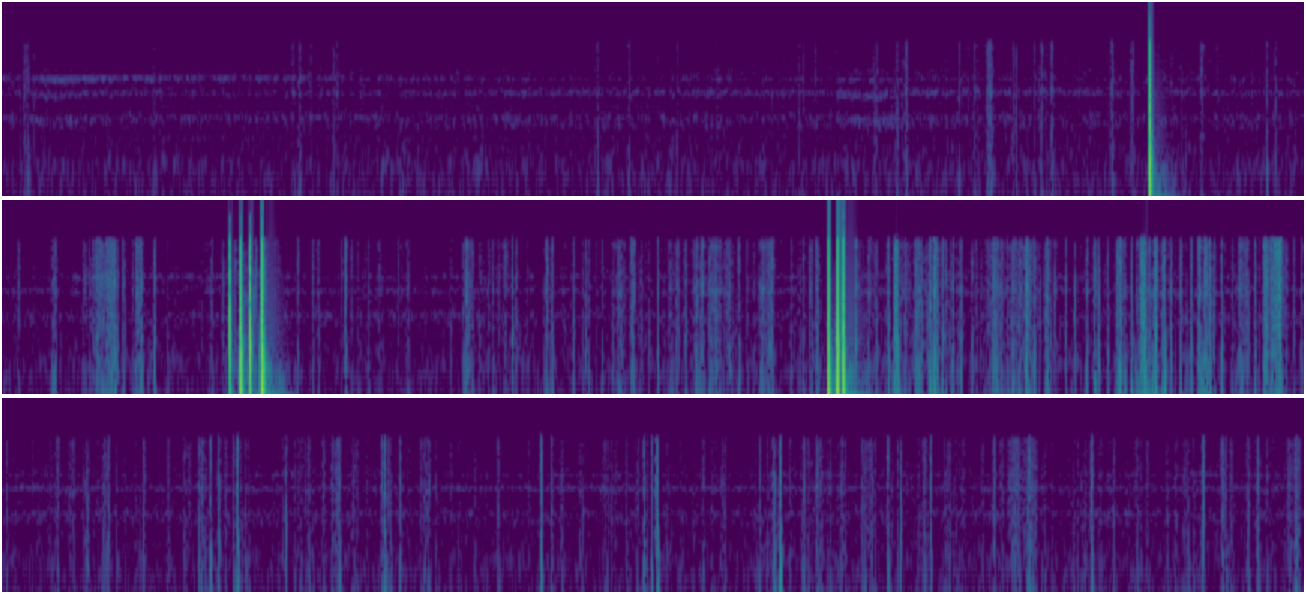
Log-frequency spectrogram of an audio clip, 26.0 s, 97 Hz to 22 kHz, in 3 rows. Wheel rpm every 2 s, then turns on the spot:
230, 230, 230, 230, 230, 230, 230, 240, 230, 230, 230, 230, 230.
none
